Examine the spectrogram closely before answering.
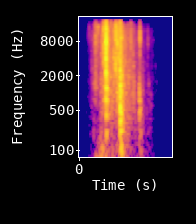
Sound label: impact tree branch small land on other branches on forest floor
